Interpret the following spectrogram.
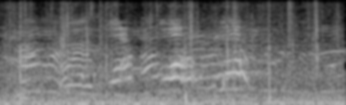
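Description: Boys' voices calling out, the words unclear, over a steady low rumble of wind on the microphone.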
